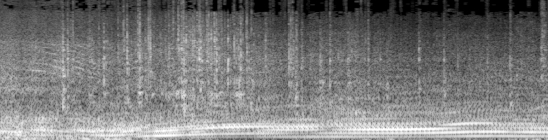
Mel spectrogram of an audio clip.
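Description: Off-road race car engine revving: its pitch dips and climbs over the first two seconds, then holds steady with a small rise near the end.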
